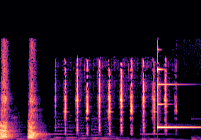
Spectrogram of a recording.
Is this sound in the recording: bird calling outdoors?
no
